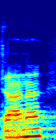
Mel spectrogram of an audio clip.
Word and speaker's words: Dana: doing fall prevention project Danna it's spelled Dana it's called Project Donna they actually will come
